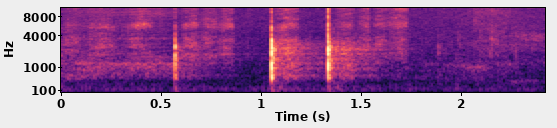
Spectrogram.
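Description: Chalk writing on a blackboard: three sharp taps of the chalk against the board among faint scratching strokes.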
